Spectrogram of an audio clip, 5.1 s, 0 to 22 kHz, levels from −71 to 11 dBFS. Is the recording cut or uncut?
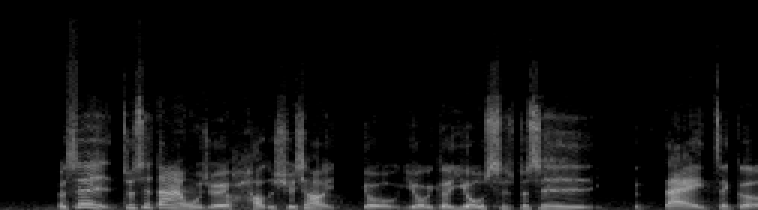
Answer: cut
